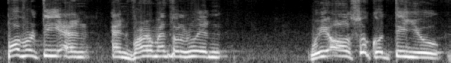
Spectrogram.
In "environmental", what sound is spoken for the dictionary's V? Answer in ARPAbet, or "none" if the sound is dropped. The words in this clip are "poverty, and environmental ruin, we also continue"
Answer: V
